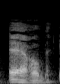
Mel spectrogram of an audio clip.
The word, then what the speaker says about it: herbe: So French spells herbe, H-E-R-B-E, but the H hasn't been pronounced for a very long time.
